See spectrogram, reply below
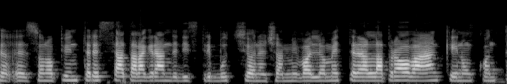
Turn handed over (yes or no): no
